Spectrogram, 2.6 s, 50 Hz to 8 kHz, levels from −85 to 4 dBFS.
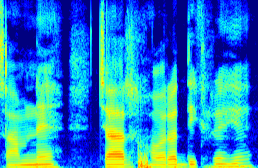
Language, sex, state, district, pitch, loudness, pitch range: Hindi, male, Jharkhand, Ranchi, 120 Hz, -20 LUFS, 115-125 Hz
